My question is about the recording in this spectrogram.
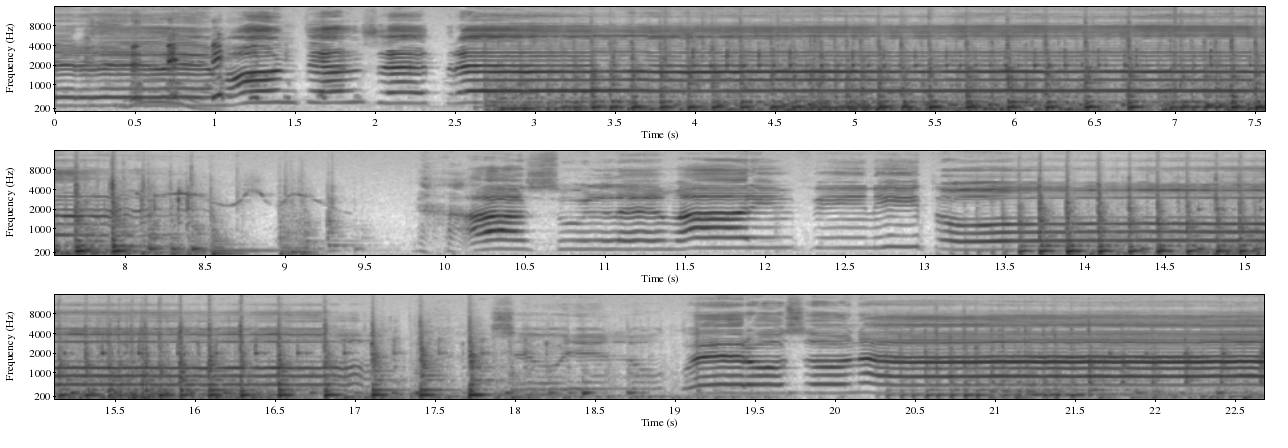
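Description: A woman singing a Puerto Rican bomba song in long held phrases that scoop up into each note. Hand-played barriles de bomba (barrel drums) come in under the voice about three seconds in, drop out around eight seconds, return a little after thirteen, and drop out and come back once more near the end.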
